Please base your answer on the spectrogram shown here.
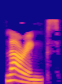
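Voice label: "larynx", English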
